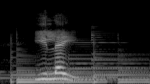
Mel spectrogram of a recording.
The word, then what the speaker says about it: இலை: இது தவறான உச்சரிப்பு. அடுத்து இலை.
